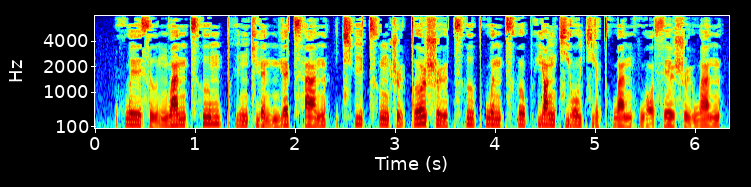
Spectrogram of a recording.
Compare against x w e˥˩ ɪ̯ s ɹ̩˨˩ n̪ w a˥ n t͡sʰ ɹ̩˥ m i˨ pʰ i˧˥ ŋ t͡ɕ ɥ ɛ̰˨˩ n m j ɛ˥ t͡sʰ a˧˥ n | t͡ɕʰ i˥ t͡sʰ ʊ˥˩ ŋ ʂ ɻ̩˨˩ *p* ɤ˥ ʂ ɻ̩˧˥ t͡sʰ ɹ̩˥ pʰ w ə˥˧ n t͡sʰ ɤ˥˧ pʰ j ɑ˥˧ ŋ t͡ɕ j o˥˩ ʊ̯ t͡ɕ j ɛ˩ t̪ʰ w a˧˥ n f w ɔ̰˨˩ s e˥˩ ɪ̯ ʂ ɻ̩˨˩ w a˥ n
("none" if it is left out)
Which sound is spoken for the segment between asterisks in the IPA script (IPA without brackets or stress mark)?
t̪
